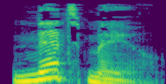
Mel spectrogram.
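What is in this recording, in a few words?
"netmail", British English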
